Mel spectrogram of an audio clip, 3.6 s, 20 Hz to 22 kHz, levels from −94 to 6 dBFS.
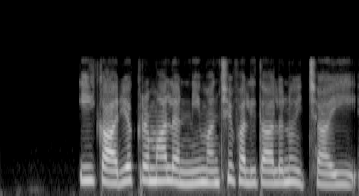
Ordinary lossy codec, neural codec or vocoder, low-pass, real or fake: none; codec, 16 kHz, 8 kbps, FunCodec, trained on Chinese and English, 25 frames a second; 7.2 kHz; fake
